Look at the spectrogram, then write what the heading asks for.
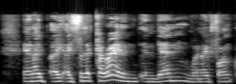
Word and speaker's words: Kare: Kare Kare. Yeah, that's correct. Yeah Puerto Rican pronunciation.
